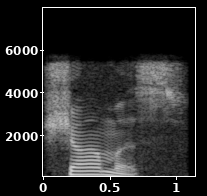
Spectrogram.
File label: "shammes", words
